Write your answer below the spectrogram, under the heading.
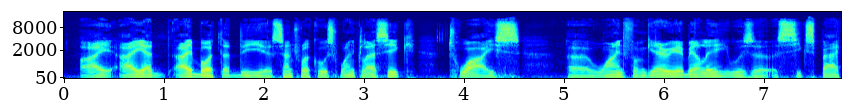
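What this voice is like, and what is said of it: French accent. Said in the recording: “I'm so Francophile, even after 27 years. ... Well, you got the accent.”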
